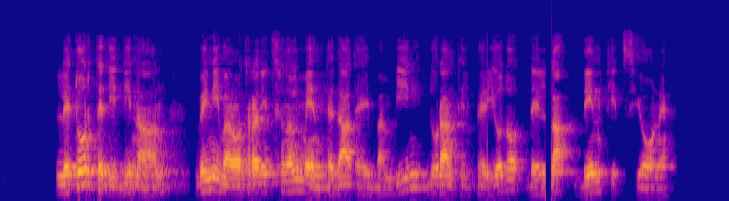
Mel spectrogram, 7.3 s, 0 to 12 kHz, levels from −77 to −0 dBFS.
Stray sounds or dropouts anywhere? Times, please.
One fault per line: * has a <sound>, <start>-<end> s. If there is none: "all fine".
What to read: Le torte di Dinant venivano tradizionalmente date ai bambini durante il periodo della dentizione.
* has a dropout, 5.5-5.5 s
